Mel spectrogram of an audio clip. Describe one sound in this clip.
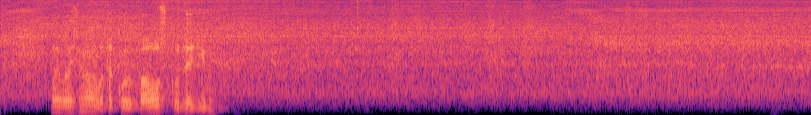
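A heat gun blows with a steady, airy hiss.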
